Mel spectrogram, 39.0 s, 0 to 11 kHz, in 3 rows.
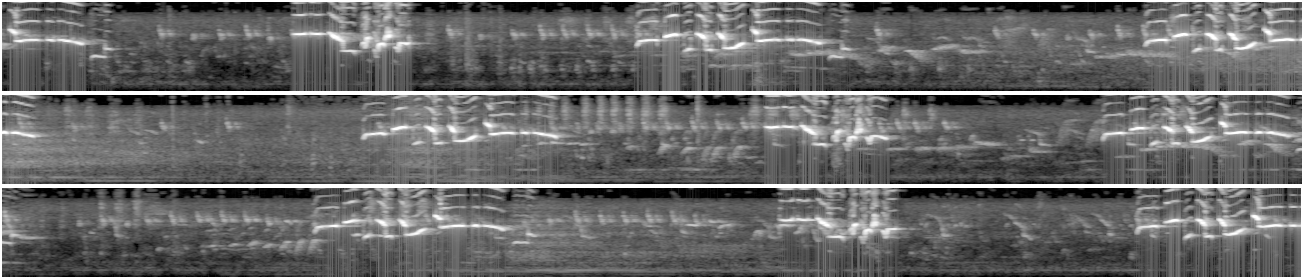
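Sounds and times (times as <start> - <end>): bird singing whistled phrases: 0.0 - 1.2, 2.9 - 4.2, 6.4 - 9.9, 10.9 - 13.4, 16.6 - 26.5, 28.0 - 31.4, 33.7 - 35.1, 37.4 - 38.9.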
